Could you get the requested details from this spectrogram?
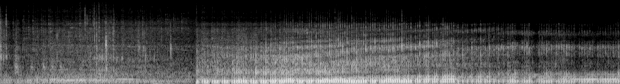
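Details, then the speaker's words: Nissan S13 Silvia, first start: loud lumpy idle with uneven pulsing that jumps when revved, very loud unmuffled exhaust; engine running rough, cause unconfirmed, perhaps just cold. "See if it runs. I'm keen to hear it start. Oh, it sounds like ass right now."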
